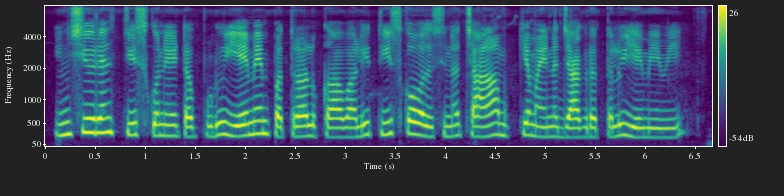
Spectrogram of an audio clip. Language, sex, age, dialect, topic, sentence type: Telugu, female, 18-24, Southern, banking, question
